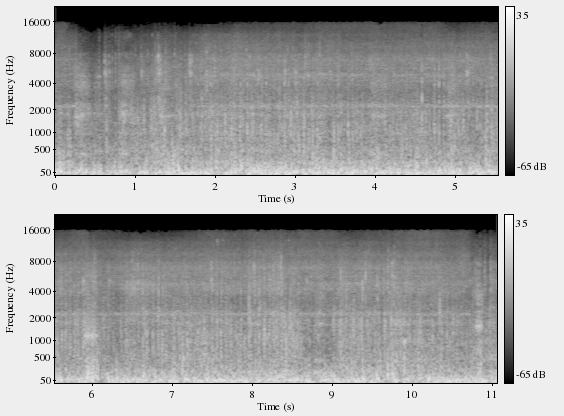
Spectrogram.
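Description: Wind rushing over a handlebar-mounted action camera's microphone as a mountain bike rolls fast down a dirt trail, mixed with tyre noise and the rattle of the bike over small bumps. There is a sharper knock about six seconds in.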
